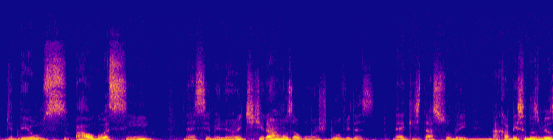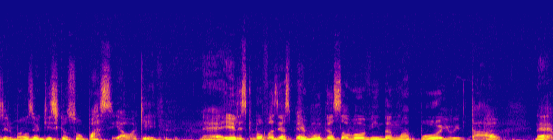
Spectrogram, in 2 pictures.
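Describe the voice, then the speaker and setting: A man's voice: a little high, moderate pace, dark tone. A man hosting a casual church podcast, playful and teasing, often cutting in. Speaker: podcast host.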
